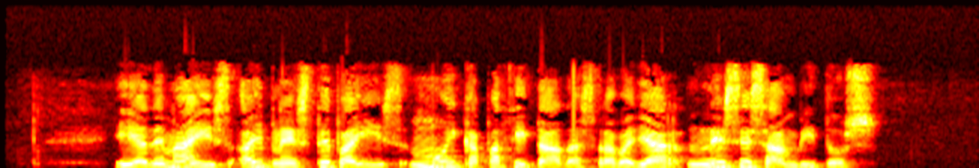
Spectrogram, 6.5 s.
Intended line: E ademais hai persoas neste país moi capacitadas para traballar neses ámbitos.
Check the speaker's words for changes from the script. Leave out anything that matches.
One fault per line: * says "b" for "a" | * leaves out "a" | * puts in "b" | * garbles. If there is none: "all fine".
* leaves out "persoas"
* leaves out "para"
